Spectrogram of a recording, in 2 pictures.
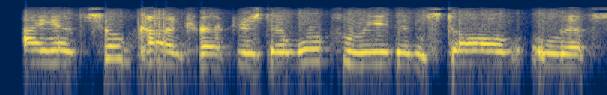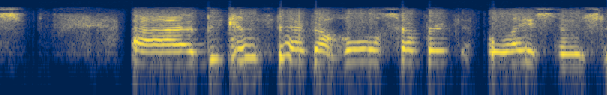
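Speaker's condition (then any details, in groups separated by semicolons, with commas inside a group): Cerebral palsy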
